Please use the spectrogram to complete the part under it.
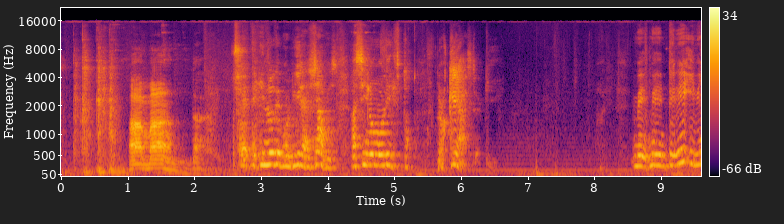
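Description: A middle-aged woman speaks close by.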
